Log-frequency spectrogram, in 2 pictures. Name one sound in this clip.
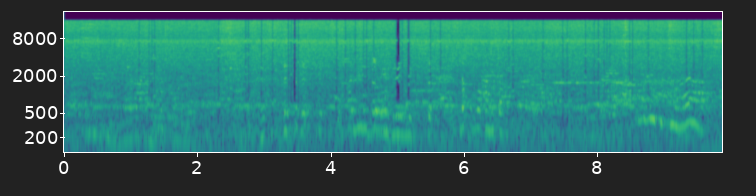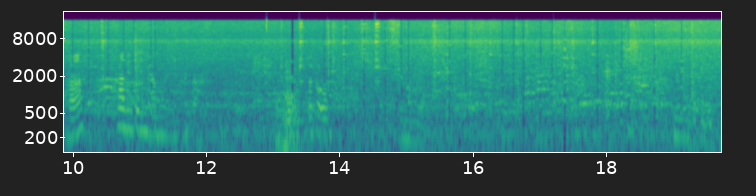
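Meat sizzles on a hot griddle.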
